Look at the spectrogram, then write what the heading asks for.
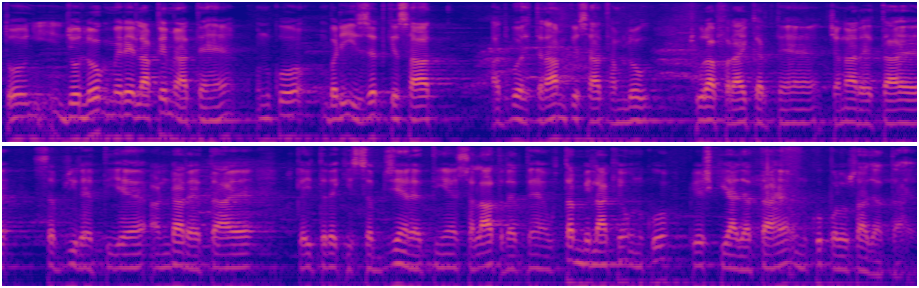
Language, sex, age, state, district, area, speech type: Urdu, male, 30-45, Bihar, Khagaria, rural, spontaneous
